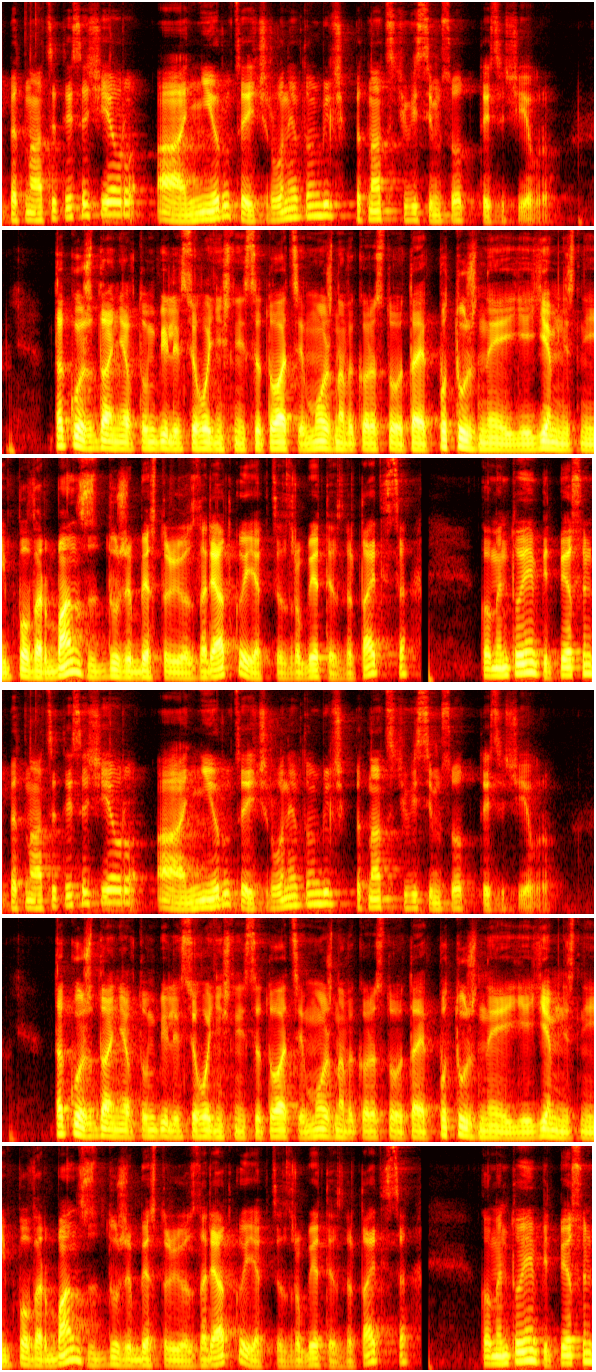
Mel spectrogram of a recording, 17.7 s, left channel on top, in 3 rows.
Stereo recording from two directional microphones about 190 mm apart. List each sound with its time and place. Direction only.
0.1 s speech: 10° left (ahead or behind)
6.4 s a man's voice: 10° left (ahead or behind)
16.6 s speech: 10° left (ahead or behind)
